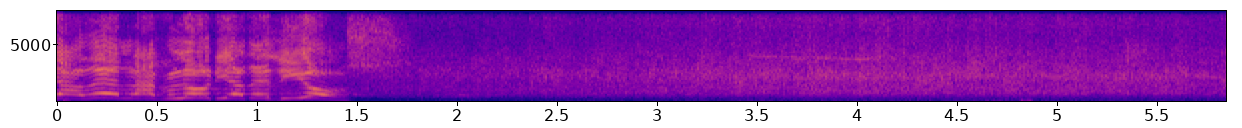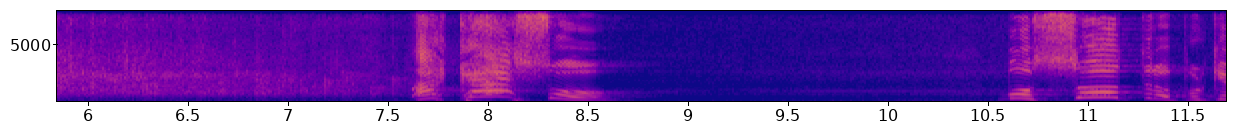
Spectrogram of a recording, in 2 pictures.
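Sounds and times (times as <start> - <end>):
speech: 0.8 - 1.7, 7.6 - 8.7, 10.6 - 11.6
church audience applause: 1.5 - 7.7.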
